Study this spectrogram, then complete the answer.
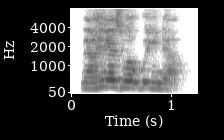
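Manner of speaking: normal talking voice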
